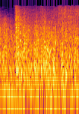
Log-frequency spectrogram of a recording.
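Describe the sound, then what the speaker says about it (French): A cartoon explosion from Hot Wheels Monster Trucks: one dense, loud roaring blast that fills the whole short moment with no voices. "Cette explosion, c'est toi?"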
